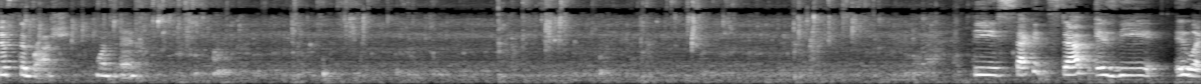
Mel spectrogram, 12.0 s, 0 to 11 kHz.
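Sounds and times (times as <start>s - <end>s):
faucet running into sink: 0.0s - 10.4s
water splashing onto face: 0.4s - 4.0s, 5.0s - 8.9s.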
